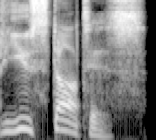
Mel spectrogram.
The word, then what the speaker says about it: Eustatis: The next day, the 18th, there's a performance by a ballet company called Eustatis. Sorry? The name is spelt E-U-S-T-A-T-I-S.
